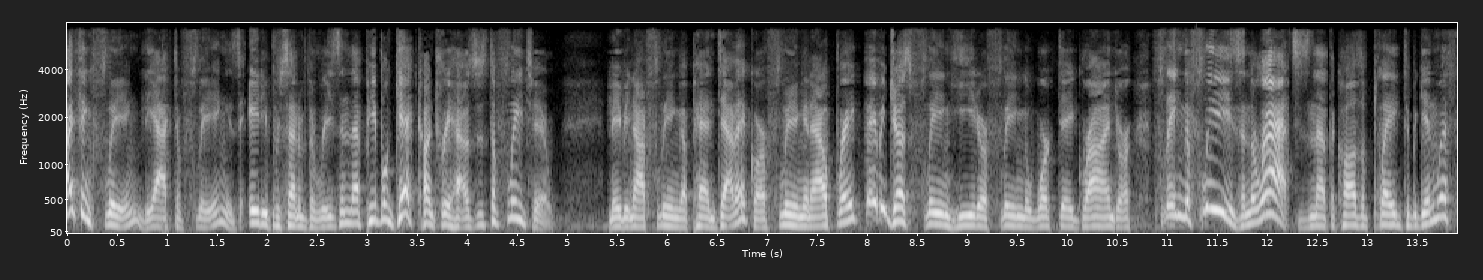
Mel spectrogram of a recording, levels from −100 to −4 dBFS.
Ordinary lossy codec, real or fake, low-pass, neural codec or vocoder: AAC, 32 kbps; real; 7.2 kHz; none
